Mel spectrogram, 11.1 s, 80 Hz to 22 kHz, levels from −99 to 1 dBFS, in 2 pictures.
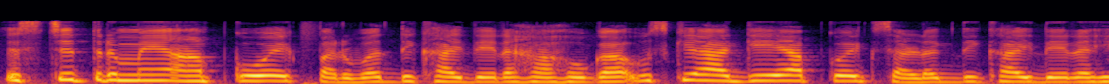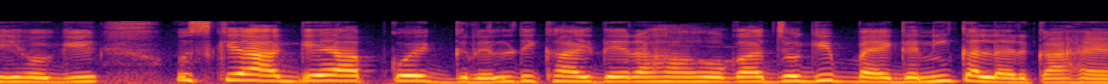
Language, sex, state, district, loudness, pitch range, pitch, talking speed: Hindi, female, Jharkhand, Sahebganj, -14 LUFS, 200-245 Hz, 215 Hz, 200 wpm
